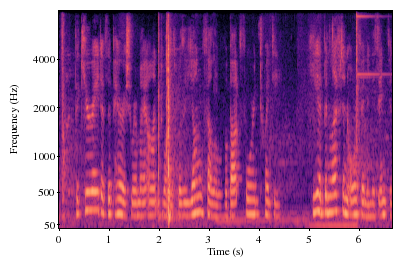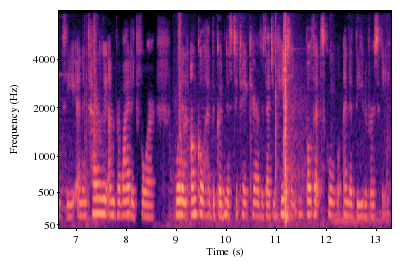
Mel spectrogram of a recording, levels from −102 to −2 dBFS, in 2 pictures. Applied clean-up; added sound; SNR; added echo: none; Microwave oven / Bell; 8 dB; none.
